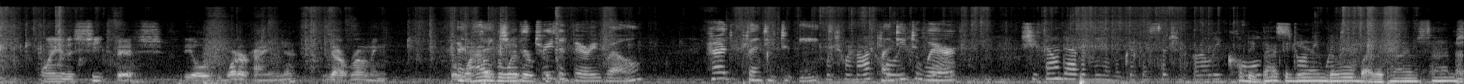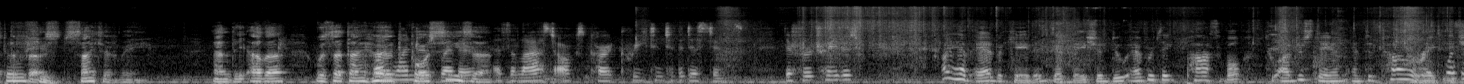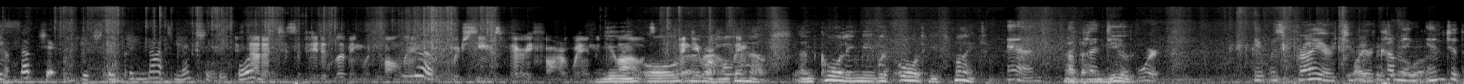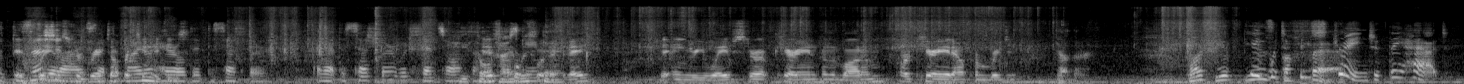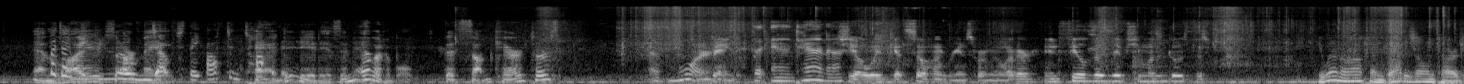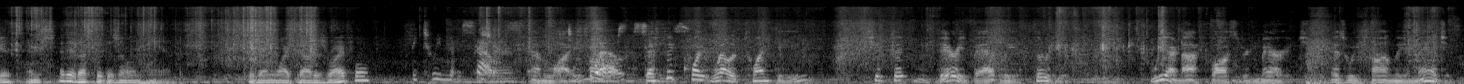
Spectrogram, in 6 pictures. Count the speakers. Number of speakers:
nine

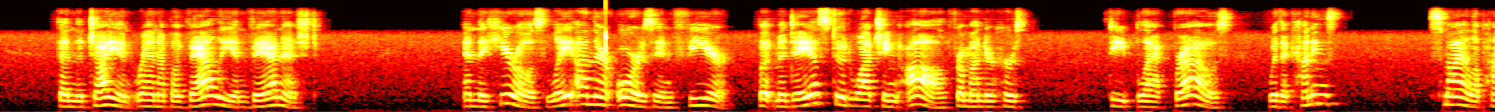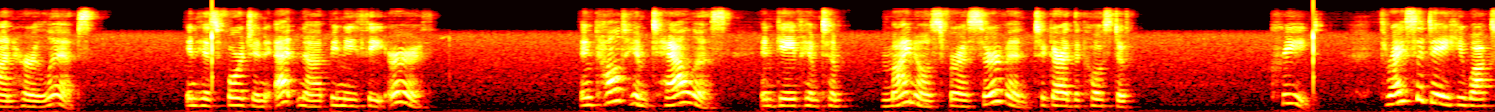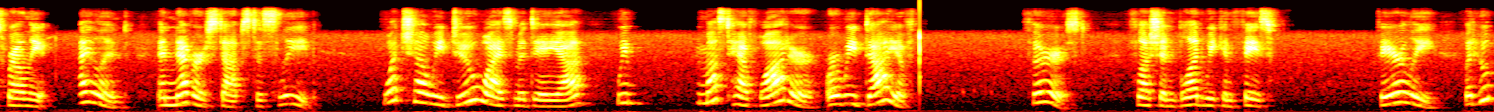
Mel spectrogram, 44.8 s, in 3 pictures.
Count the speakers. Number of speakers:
one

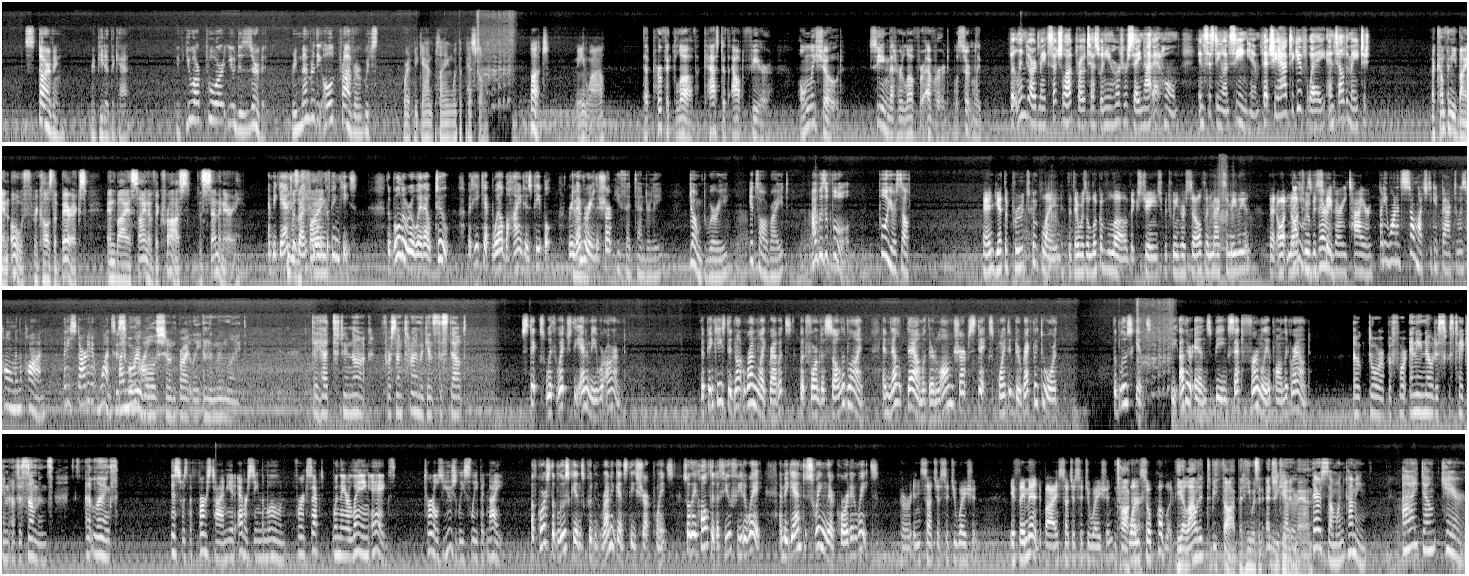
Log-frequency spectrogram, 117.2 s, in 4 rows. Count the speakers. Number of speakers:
ten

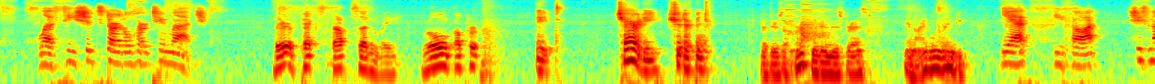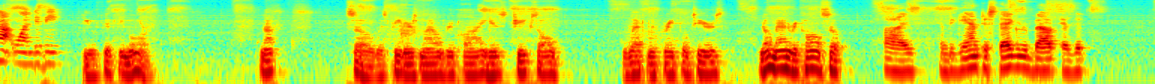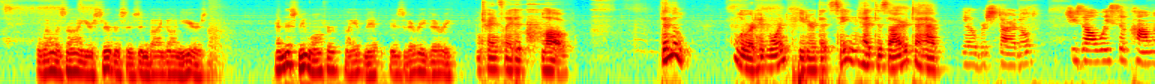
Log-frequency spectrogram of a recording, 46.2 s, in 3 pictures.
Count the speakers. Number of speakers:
four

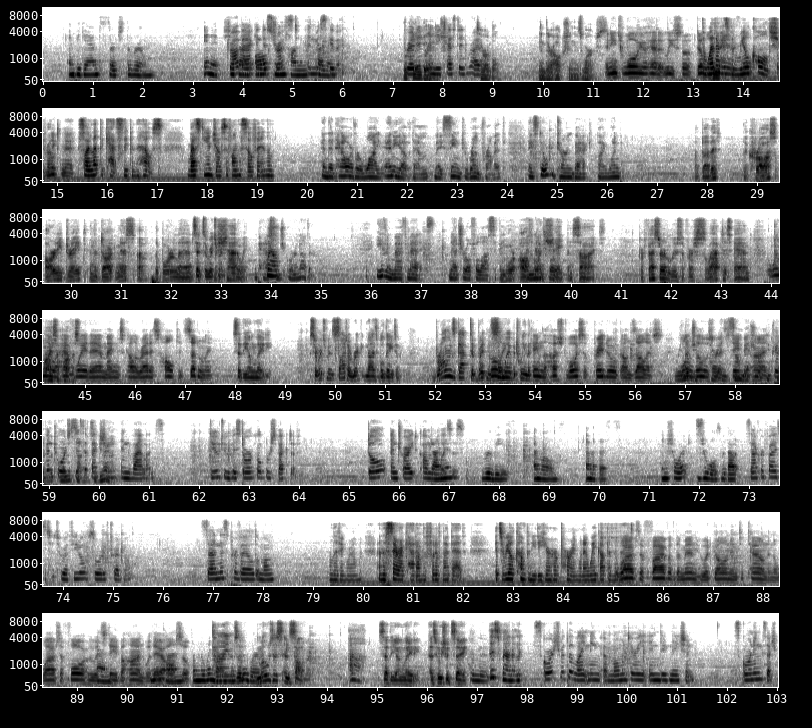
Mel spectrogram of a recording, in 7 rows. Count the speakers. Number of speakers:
eight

